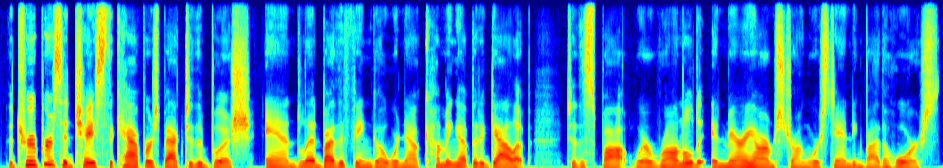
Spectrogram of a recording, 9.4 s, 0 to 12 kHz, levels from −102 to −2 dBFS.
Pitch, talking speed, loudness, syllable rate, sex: 195 Hz, 225 wpm, -19 LUFS, 5.7 syllables/s, female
